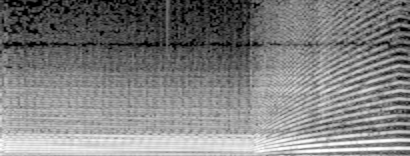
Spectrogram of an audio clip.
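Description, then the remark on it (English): A loud Federal Signal Q mechanical siren wails with a rich, buzzy tone, its pitch sagging slowly before swooping back up in a rising wind-up. No one speaks. “You know it, you love it, the cue siren.”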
